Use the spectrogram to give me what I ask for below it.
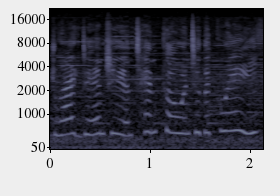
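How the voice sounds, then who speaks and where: A little anime game schoolgirl with an extremely high voice. She is gloomy and dramatic, declaring things ominously over game music. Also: steady tone, brisk.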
